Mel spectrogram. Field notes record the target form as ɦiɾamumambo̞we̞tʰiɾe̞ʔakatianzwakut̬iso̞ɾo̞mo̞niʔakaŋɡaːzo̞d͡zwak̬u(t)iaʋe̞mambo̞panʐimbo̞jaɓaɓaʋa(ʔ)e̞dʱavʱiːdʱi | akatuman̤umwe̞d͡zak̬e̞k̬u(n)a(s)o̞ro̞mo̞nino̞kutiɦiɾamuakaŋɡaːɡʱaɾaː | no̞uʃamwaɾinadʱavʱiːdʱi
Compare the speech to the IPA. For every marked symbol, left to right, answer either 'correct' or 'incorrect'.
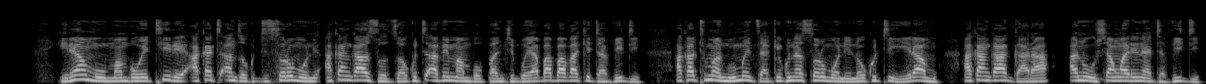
correct, incorrect: k, correct, correct

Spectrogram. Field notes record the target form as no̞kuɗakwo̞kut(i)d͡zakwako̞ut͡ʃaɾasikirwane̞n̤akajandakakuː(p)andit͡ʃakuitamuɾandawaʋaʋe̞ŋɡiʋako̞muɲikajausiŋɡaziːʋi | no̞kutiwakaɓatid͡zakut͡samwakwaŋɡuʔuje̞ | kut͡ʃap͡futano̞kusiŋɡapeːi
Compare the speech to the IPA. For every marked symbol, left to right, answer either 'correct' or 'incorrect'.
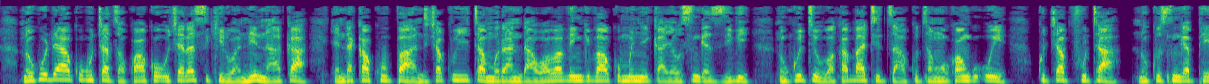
incorrect: a, correct

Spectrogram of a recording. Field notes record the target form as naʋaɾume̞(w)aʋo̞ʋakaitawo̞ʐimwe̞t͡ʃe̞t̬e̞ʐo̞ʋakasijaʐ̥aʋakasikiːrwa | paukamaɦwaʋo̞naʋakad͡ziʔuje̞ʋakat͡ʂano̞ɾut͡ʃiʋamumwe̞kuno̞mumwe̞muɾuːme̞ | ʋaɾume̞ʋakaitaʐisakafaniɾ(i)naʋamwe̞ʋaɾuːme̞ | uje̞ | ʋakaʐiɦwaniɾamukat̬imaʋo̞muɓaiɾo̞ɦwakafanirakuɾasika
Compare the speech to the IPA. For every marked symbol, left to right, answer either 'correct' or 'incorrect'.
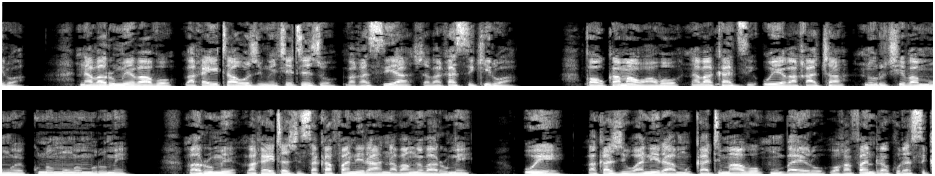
incorrect: ʋ, incorrect: a

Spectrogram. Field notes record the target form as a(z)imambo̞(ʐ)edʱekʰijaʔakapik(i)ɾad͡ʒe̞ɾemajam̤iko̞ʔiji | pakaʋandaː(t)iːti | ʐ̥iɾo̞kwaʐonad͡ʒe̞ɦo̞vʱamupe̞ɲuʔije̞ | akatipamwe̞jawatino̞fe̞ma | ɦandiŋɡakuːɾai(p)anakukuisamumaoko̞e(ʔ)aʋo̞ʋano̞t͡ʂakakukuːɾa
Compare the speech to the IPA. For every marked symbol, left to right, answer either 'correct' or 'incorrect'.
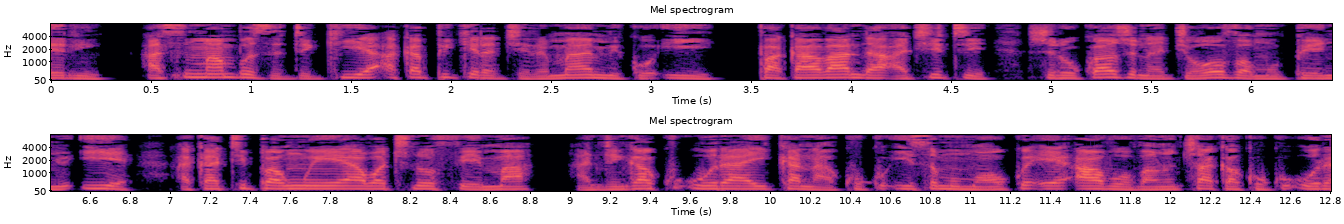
incorrect: s, incorrect: z, correct, incorrect: t͡ʃ, incorrect: k, correct

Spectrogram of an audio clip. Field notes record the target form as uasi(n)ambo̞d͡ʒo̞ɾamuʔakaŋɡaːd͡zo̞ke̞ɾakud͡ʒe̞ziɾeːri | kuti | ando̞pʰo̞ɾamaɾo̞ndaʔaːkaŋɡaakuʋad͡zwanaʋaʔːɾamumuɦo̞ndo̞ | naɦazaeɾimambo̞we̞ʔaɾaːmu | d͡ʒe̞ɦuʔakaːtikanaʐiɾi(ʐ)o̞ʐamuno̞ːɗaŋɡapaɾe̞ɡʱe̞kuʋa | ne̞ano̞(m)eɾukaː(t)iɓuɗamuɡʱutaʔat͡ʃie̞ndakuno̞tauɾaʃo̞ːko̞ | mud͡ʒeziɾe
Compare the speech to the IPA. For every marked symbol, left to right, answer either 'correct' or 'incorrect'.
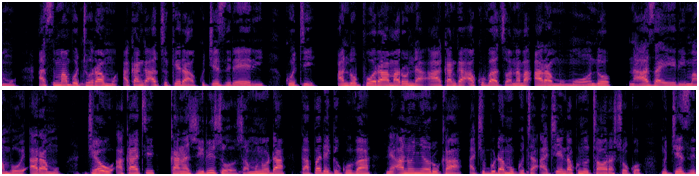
incorrect: m, correct, incorrect: ɲ, incorrect: t͡ʃ

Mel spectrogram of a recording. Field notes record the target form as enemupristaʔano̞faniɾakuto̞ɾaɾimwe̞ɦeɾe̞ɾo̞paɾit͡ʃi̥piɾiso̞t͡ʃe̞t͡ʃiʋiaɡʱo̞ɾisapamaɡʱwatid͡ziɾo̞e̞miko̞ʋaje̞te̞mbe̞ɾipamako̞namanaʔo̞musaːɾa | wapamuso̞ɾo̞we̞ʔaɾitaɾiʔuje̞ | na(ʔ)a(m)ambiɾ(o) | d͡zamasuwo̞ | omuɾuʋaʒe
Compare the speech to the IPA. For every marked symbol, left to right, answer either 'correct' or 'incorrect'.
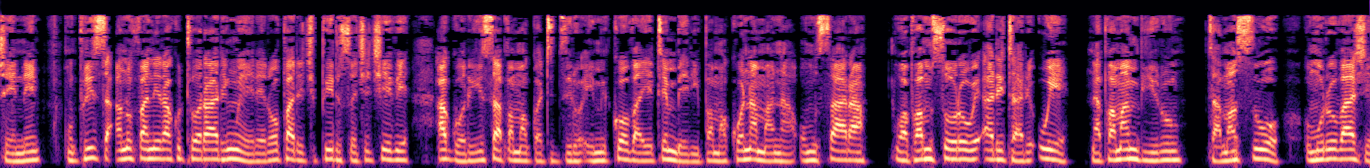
incorrect: p, correct, incorrect: u

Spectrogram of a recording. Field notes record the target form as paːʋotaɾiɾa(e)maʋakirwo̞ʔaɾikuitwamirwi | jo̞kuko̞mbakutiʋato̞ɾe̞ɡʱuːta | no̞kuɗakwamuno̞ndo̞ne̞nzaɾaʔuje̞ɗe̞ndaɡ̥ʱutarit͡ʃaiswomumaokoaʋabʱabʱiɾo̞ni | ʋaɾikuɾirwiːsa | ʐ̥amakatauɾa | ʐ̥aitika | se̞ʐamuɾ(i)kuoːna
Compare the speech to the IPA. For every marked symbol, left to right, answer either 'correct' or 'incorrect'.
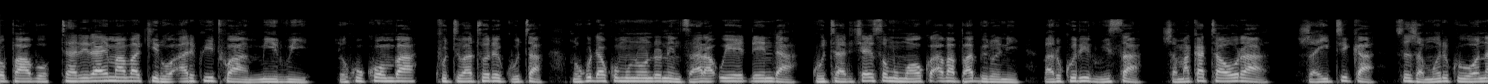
incorrect: i, correct

